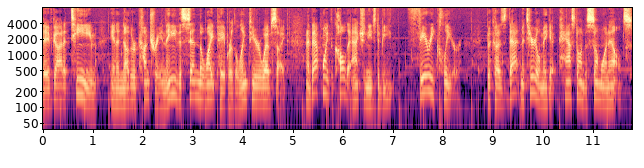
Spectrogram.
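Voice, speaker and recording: A male speaker with lively intonation, music playing behind him. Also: medium pitch for a man, moderate pace. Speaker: presenter and video parody producer. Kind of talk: explanatory presentation talk to camera.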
